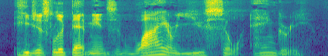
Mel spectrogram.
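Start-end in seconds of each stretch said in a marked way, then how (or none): 1.4-3.0 really soft, quiet, gentle, hushed. Recalling the speaker's bewildered dad asking a question, in a really soft voice. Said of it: "in a really soft voice".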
